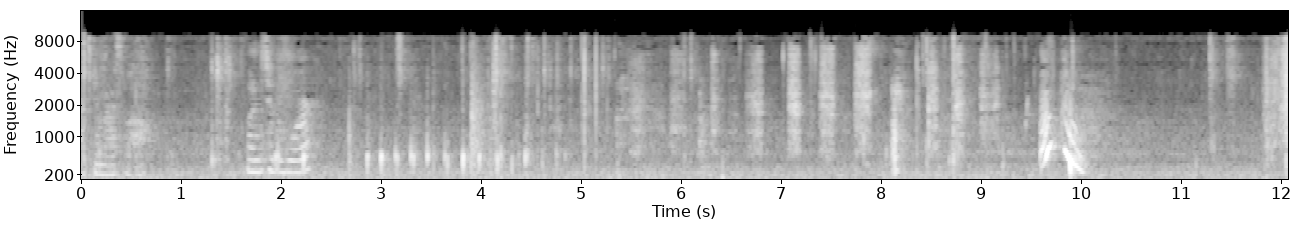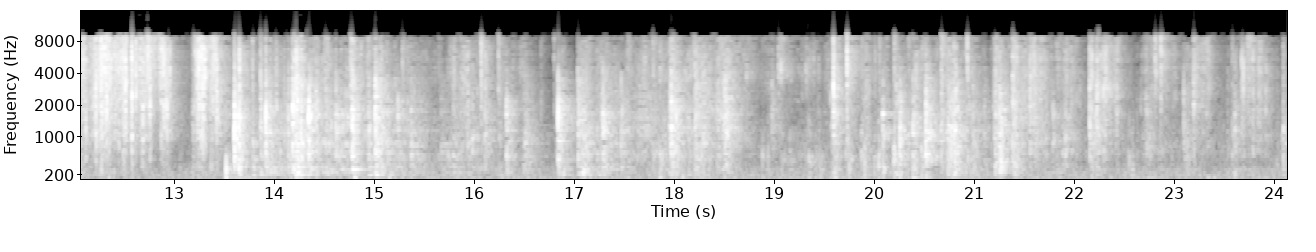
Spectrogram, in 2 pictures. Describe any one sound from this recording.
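A dog's claws click and scrabble on a hard floor.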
